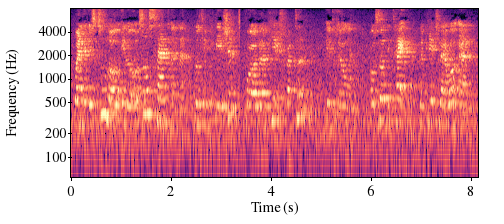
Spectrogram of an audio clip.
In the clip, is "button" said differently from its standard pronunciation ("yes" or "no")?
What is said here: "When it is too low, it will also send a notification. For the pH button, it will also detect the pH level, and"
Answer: yes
